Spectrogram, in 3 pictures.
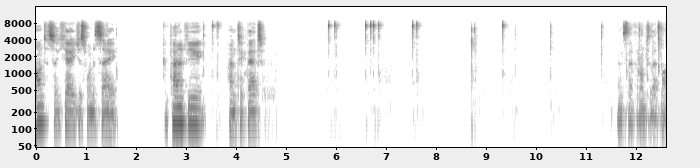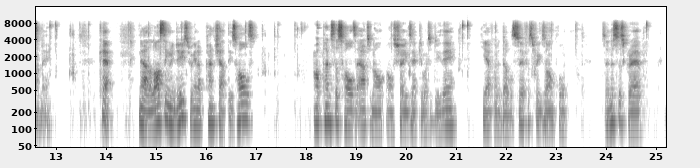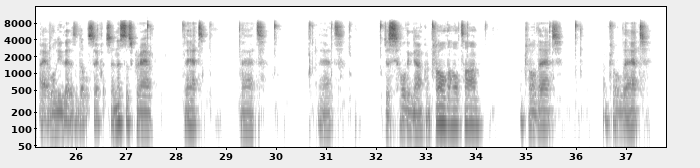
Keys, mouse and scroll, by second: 4.2 scroll up 1, 5.9 click, 8.7 p, 9.4-12.1 drag, 12.1 scroll down 1, 12.9 click, 13.6 middle click, 14.8 scroll up 1, 15.2 middle click, 16.0 scroll down 1, 16.3 middle click, 17.2 scroll down 1, 17.4 middle click, 20.0 scroll up 1, 20.4 middle click, 21.1 click, 21.7 Delete, 22.6-22.9 scroll down 1, 22.9 middle click, 24.2 click, 25.4 ctrl+z, 26.4 scroll down 1, 27.4 ctrl+click, 28.7 middle click, 30.0 ctrl+click, 31.1 middle click, 32.1 ctrl+click, 33.8 middle click, 36.0 ctrl+click, 37.4-37.8 middle drag.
